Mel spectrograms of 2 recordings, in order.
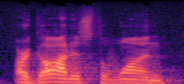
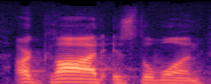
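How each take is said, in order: Both takes have the same delivery.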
